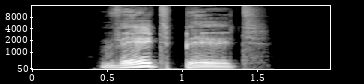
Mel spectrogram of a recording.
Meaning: worldview
- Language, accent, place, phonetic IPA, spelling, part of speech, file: German, Germany, Berlin, [ˈvɛltʰbɪltʰ], Weltbild, noun, De-Weltbild.ogg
